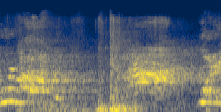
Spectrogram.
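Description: A heavy thud about a second in as a person drops onto a wooden stage floor, amid raised voices.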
